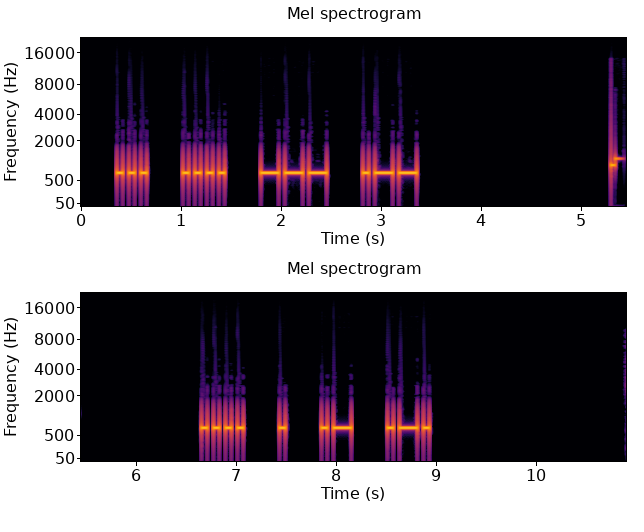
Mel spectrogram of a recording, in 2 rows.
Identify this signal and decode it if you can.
Morse code, heard as a keyed tone, about 20 wpm, spaced as for 14 wpm, 700 Hz. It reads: SHOW HEAR
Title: 115 Lesson 19f - Letter w - Words 20wpm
